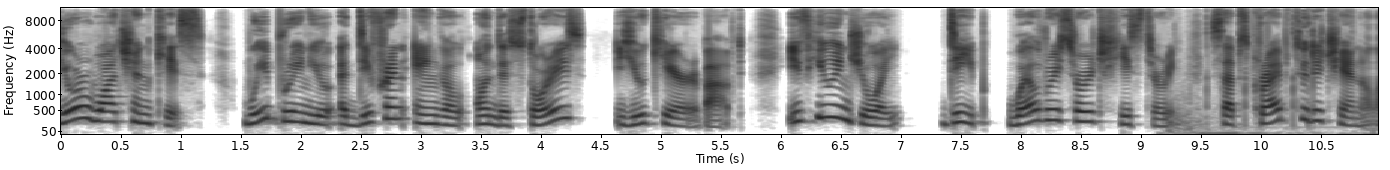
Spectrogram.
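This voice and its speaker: A woman with a Russian accent speaks at a fairly slow pace and medium pitch, with very wide pitch swings. Her loudness stays very even on a very clean recording with a silent background. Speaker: history documentary narrator. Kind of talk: scripted narration.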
